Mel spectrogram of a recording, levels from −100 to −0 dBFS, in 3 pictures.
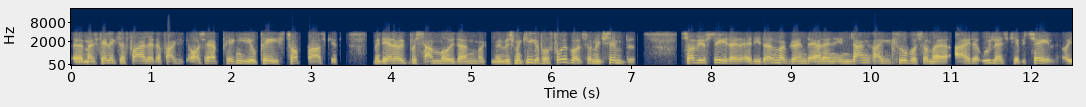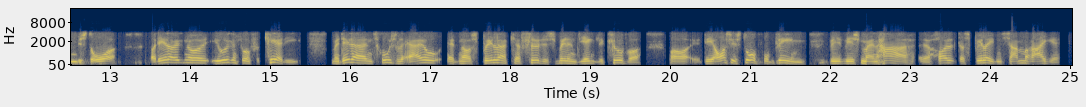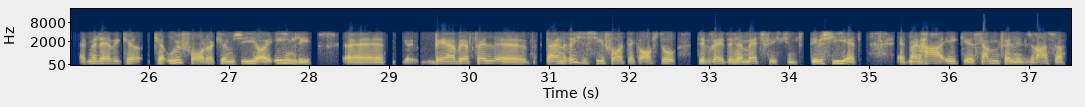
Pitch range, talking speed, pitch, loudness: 130-165 Hz, 225 wpm, 145 Hz, -17 LUFS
